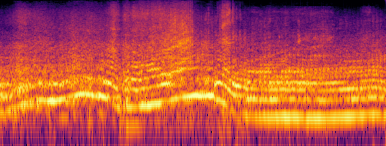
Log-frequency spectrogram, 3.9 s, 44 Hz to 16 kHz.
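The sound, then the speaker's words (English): A turbocharged V6 car engine revs loudly, its tone swelling and dipping through a couple of throttle blips before settling into a steady, lower drone. “Yeah, that sounds pretty good. It's turbocharged too. It's a turbocharged V6,”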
